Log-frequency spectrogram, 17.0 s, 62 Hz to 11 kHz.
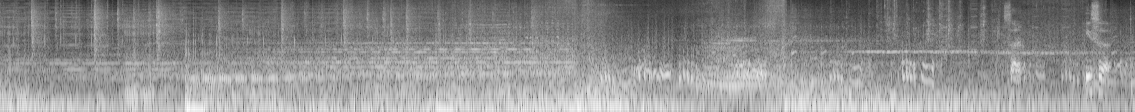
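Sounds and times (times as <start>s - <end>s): pigeons cooing: 9.4s - 17.0s.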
